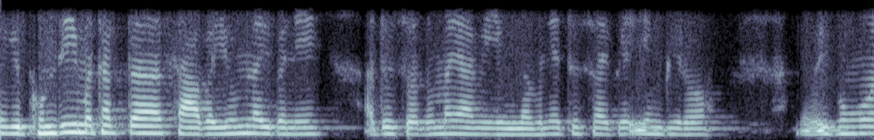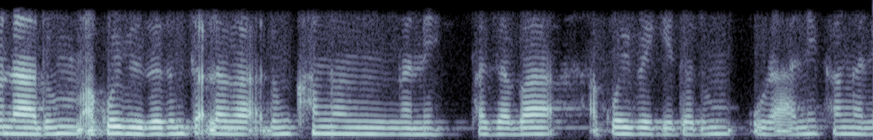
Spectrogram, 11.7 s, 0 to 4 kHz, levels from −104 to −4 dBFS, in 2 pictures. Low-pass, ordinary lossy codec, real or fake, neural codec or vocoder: 3.6 kHz; none; real; none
